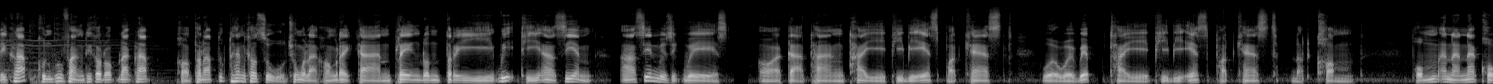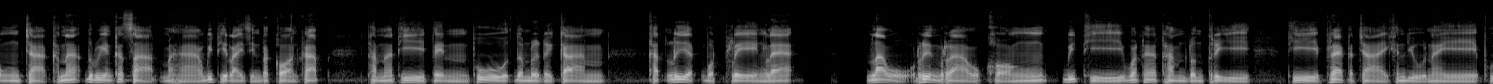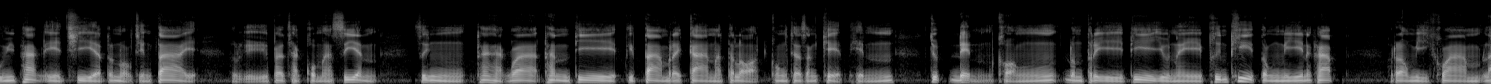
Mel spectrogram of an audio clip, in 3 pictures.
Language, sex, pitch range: Thai, male, 80-100 Hz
